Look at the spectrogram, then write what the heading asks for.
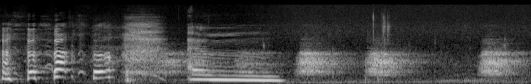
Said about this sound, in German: Das ist unser Hund.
